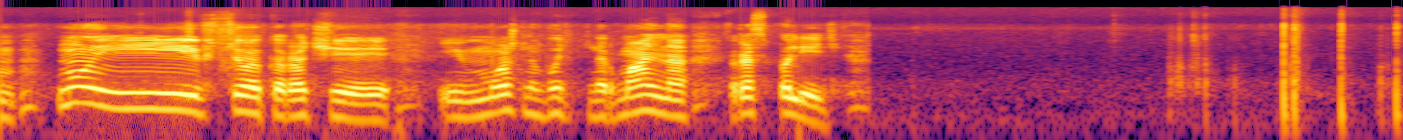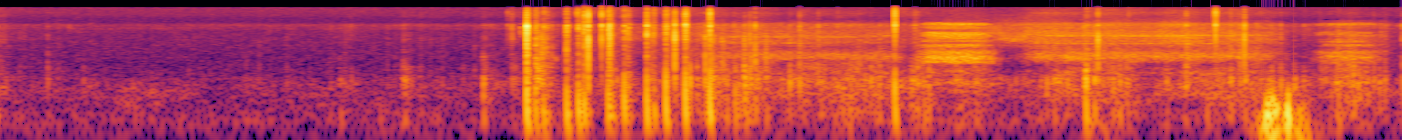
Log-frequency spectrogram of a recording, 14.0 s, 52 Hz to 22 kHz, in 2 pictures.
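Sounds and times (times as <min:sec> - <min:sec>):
twigs crackling and snapping: 0:05.6 - 0:07.4, 0:08.3 - 0:14.0.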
